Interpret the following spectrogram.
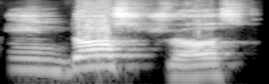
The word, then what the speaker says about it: industrious: So, we have industrious. So, we're going to stress what now? Dos, that's d u s.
